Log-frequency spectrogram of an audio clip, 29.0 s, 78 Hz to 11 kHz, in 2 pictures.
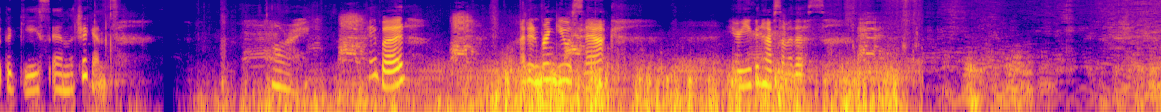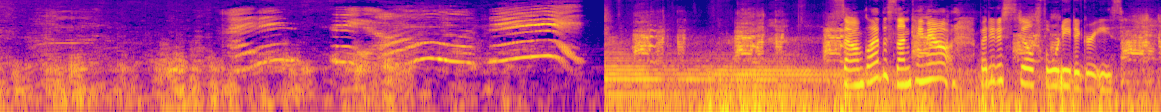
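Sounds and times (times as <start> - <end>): drawn-out animal calls: 5.6 - 6.0, 22.4 - 26.4.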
